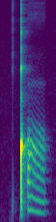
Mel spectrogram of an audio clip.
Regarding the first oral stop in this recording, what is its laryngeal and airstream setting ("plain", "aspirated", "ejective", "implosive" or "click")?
click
